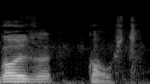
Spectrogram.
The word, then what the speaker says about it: Gold Coast: En Australia, en Gold Coast. No sé si lo he pronunciado. – Muy bien.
